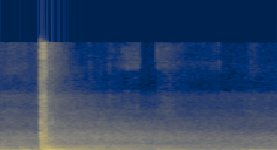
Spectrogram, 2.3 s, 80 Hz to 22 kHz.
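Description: The tailgate of a 2018 Ram 2500 pickup slammed shut once, about half a second in: a single solid thud that dies away quickly, the sign of a tailgate that latches solidly.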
